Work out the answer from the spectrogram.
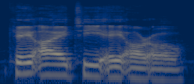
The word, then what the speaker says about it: Kitaro: uh kotaro uh you're gonna have to spell it for me okay yeah k-i-t-a-r-o okay Kitaro I wasn't sure if it was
